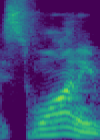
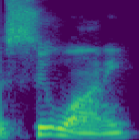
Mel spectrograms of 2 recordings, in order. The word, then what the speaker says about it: Suwanee: So he found another one, and he dropped a syllable and made it Swanee River instead of Suwanee, as we all know it to be pronounced.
